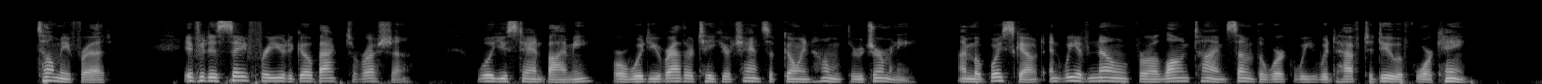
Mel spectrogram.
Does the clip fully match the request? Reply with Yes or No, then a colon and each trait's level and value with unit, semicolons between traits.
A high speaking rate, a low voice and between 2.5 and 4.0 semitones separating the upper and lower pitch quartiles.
Yes: fast, 215 wpm; low, 130 Hz; average, 3.3 semitones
